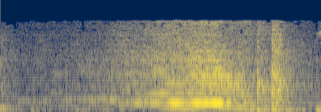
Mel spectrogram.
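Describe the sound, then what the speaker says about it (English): A car passing by on a busy main road close to a house, a low engine rumble and tire noise swelling to a peak and fading away over a few seconds, with no talk. "sorry, a car passed by"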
